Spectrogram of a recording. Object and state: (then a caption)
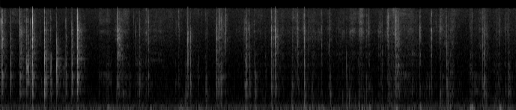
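Plastic cup tapped and scratched with nails. Long acrylic nails tap and scratch the sides and blue lid of an empty, hollow, clear ridged plastic cup with a curly straw, held tilted. Quick, crisp bright clicks come in a dense burst at first, then continue as scattered taps mixed with dry, crinkly scratching over a faint steady low hum.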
